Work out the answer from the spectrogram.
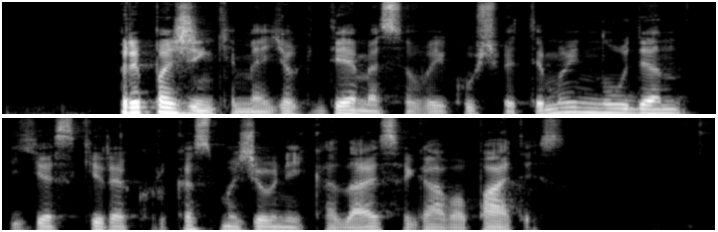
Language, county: Lithuanian, Vilnius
